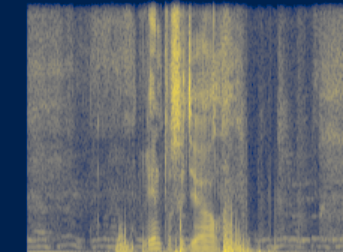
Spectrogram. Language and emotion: Russian, neutral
